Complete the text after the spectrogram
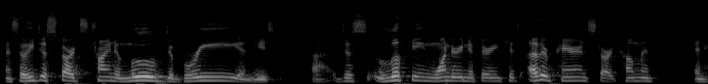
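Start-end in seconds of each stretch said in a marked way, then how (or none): none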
